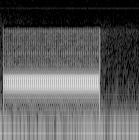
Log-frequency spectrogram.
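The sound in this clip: Steady telephone dial tone as a call is placed, one even, unwavering pitch held for just over a second before it cuts off abruptly into near silence.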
